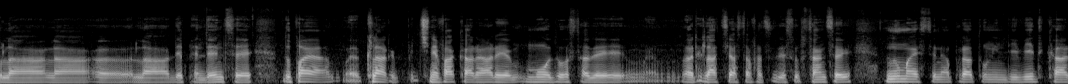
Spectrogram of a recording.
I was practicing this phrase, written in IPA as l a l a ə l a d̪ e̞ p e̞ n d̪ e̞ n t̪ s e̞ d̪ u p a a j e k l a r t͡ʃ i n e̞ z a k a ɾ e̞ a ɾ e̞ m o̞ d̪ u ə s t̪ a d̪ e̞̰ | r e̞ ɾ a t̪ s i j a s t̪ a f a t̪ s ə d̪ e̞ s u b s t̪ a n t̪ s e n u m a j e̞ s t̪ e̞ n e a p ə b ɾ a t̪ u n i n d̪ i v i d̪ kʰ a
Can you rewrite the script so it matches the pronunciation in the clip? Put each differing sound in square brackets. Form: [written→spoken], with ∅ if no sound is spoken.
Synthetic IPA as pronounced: l a l a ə l a d̪ e̞ p e̞ n d̪ e̞ n t̪ s e̞ d̪ u p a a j [e→a] k l a r t͡ʃ i n e̞ [z→v] a k a ɾ e̞ a ɾ e̞ m o̞ d̪ u ə s t̪ a d̪ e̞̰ | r e̞ [ɾ→l] a t̪ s i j a s t̪ a f a t̪ s ə d̪ e̞ s u b s t̪ a n t̪ s e n u m a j e̞ s t̪ e̞ n e a p ə [b→∅] ɾ a t̪ u n i n d̪ i v i d̪ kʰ a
